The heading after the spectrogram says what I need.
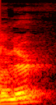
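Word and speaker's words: Euler: os tempos não seria chamado leonardo vai ler mas se escreve eu ler e esse cara ele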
